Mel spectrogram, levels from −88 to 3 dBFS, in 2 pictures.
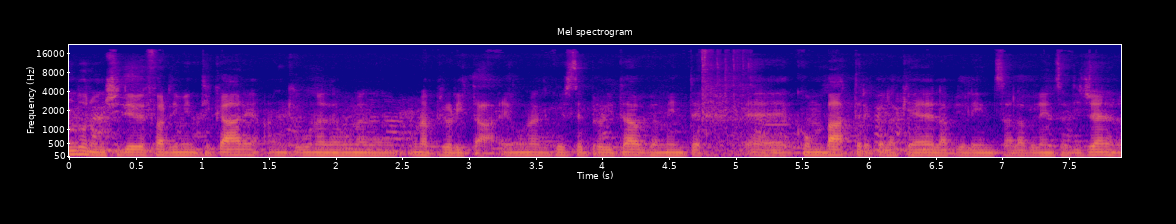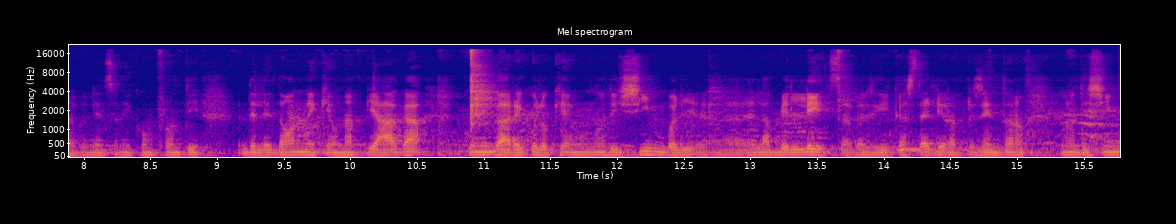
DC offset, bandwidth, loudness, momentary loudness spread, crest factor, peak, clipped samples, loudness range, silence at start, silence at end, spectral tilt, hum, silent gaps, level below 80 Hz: under 0.1%; 19 kHz; -30 LUFS; 7 LU; 24 dB; -6 dBFS; under 0.1%; 4 LU; 0 s; 0 s; -5.5 dB/octave; none; none; -54 dBFS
